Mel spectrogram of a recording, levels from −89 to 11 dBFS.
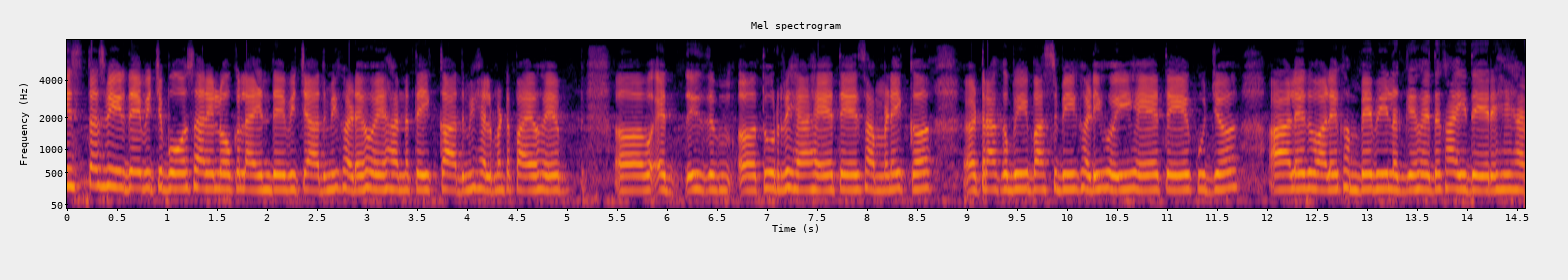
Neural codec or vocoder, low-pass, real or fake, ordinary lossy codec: none; none; real; none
